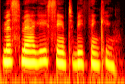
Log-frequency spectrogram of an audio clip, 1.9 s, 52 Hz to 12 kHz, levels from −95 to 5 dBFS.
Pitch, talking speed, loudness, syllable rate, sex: 205 Hz, 190 wpm, -18 LUFS, 5.3 syllables/s, female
